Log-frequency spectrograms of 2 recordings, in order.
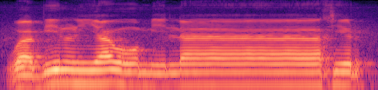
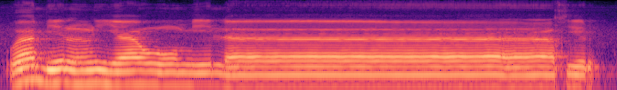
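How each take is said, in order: First: The long vowel is held for four counts. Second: The long vowel is held for six counts. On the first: "empat harakat" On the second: "isba', enam harakat"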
